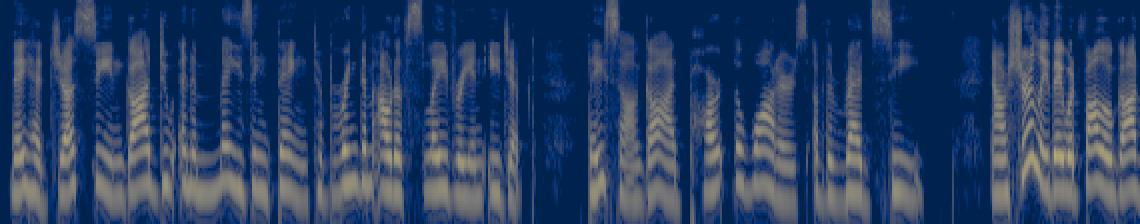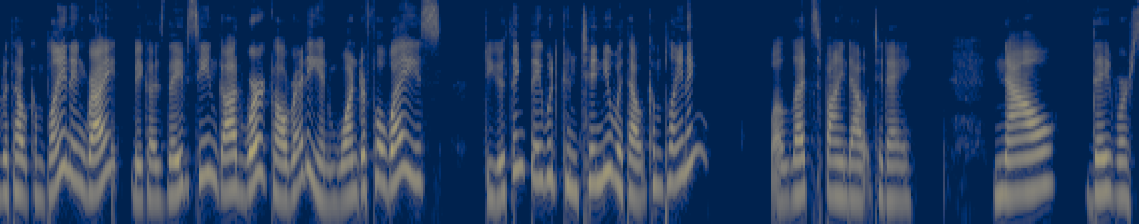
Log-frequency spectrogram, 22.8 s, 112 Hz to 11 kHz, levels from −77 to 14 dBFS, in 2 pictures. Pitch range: 215-275 Hz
